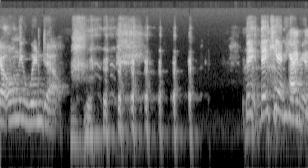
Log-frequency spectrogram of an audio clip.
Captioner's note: laughter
